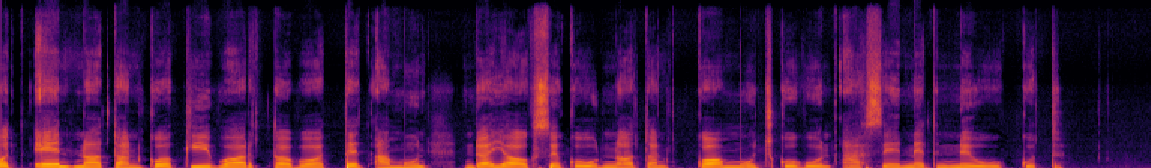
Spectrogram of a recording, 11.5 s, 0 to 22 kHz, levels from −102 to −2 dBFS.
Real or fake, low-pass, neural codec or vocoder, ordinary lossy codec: fake; none; vocoder, 44.1 kHz, 128 mel bands, Pupu-Vocoder; none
